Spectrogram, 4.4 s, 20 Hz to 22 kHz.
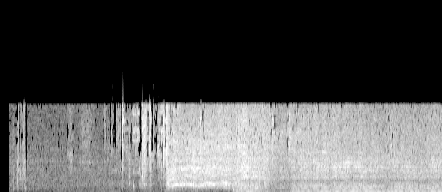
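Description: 1972 Pontiac GTO's V8 being started from the cabin: a few light clicks, then the starter cranks for under a second about one and a half seconds in, and the engine catches and settles into a steady idle.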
